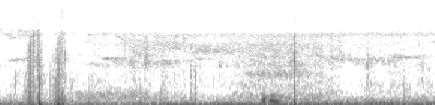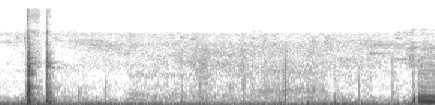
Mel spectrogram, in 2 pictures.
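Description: Sharp handling knocks and clicks from a stainless steel pet food bowl held close to the microphone, the loudest a double knock about four and a half seconds in, over a low steady rumble.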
